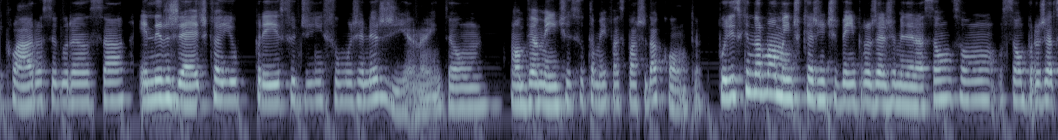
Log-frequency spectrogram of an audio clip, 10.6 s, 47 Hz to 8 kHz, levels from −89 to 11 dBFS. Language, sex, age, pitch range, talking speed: Portuguese, female, 20-39, 170-200 Hz, 205 wpm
